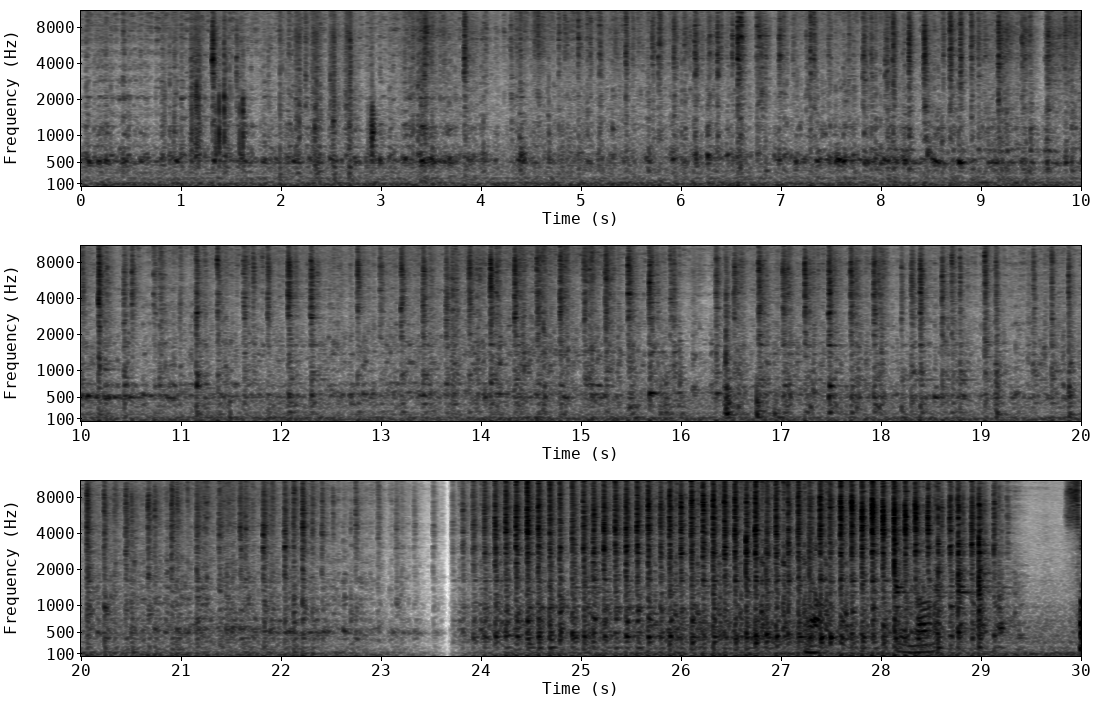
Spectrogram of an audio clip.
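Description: Wire whisk beating rapidly against a stainless steel bowl, a fast continuous clatter of the wires on the metal as egg yolks, sugar and sweet wine are whisked thick over a water bath for sabayon. The clatter breaks off briefly about three quarters of the way in and comes back louder.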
